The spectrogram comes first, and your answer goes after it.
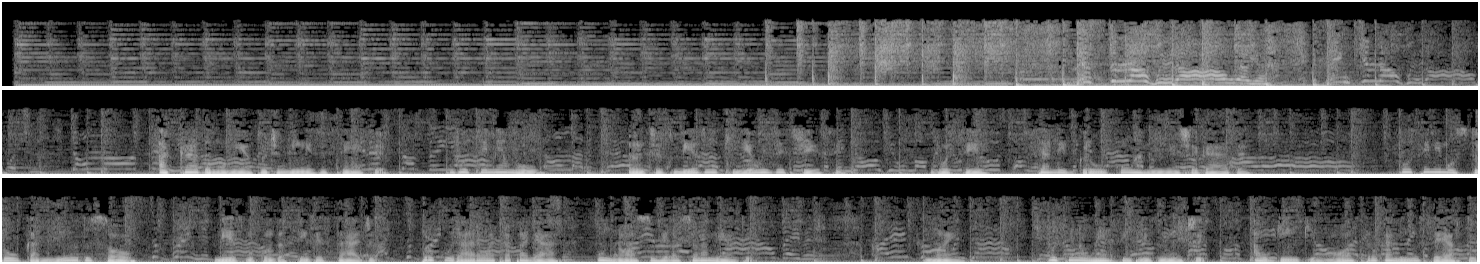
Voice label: Dia das Mães Neutro Feminino, Telemensagens; Telemensagens 2017

